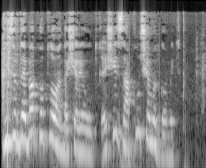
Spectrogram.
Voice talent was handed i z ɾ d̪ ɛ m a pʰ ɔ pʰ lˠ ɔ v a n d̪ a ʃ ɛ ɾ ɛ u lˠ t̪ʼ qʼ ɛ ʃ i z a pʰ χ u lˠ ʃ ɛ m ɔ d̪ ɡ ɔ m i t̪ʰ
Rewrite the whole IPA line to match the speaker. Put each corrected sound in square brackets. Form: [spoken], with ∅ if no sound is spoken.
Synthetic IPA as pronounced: i z ɾ d̪ ɛ [b] a pʰ ɔ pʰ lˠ ɔ v a n d̪ a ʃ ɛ ɾ ɛ u lˠ t̪ʼ qʼ ɛ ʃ i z a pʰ χ u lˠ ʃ ɛ m ɔ d̪ ɡ ɔ m i t̪ʰ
